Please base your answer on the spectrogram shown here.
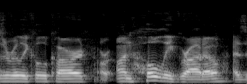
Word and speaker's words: Unholy Grotto: and herborg because I like Synergy bab bog Unholy grot is a really cool card or Unholy Grotto as it's properly pronounced uh yeah it puts a z a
